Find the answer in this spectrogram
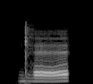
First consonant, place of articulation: retroflex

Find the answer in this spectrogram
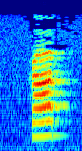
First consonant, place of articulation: velar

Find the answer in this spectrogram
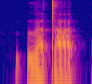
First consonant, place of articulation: glottal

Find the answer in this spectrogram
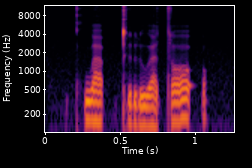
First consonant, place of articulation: velar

